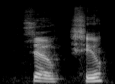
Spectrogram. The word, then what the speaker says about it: Hsu: Her last name. HSU. How do you say it? – Yeah. Sue.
